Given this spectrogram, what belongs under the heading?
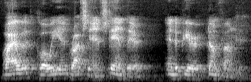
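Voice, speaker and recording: A man's voice: fairly low pitch, takes it slowly. A man narrating the stage directions of a screenplay at a table read. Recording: roomy, distant mic.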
